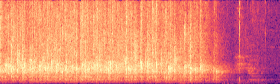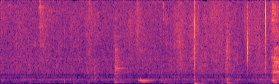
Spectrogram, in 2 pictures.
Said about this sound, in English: Round of applause for whatever made that work.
